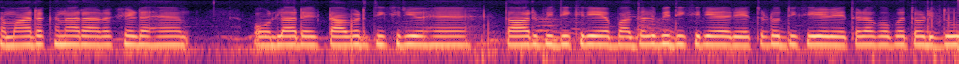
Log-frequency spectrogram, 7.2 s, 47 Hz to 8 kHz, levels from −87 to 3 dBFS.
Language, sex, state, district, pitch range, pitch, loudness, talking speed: Marwari, female, Rajasthan, Nagaur, 220-230 Hz, 225 Hz, -14 LUFS, 215 wpm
